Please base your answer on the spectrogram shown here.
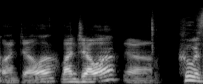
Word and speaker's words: Langella: Langela. Langela. Langella.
